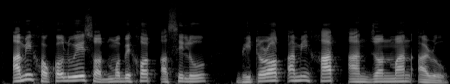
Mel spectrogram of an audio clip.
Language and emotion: Assamese, neutral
